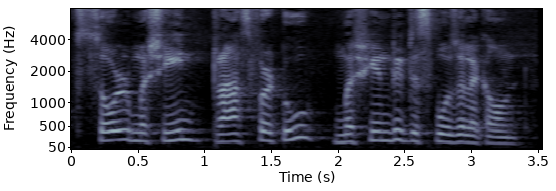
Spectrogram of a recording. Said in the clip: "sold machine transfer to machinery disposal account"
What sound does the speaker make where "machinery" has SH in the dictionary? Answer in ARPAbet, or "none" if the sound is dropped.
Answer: SH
